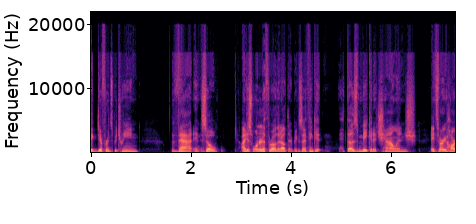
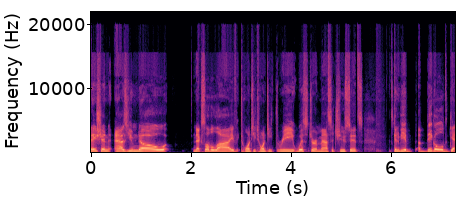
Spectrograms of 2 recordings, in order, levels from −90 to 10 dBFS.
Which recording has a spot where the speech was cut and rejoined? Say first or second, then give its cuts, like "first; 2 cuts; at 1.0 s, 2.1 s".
second; 1 cut; at 3.0 s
